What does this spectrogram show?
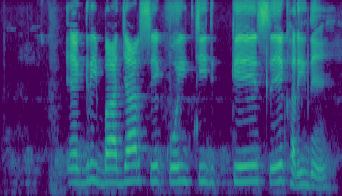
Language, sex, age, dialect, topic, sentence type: Hindi, female, 25-30, Kanauji Braj Bhasha, agriculture, question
